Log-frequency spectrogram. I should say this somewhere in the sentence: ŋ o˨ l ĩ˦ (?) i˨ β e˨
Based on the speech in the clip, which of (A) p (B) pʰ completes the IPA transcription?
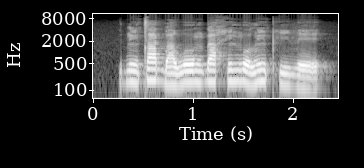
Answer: B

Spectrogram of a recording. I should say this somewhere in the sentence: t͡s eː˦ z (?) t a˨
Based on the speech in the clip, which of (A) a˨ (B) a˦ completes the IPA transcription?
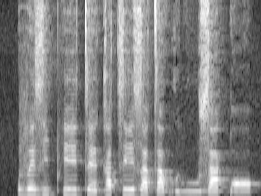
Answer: A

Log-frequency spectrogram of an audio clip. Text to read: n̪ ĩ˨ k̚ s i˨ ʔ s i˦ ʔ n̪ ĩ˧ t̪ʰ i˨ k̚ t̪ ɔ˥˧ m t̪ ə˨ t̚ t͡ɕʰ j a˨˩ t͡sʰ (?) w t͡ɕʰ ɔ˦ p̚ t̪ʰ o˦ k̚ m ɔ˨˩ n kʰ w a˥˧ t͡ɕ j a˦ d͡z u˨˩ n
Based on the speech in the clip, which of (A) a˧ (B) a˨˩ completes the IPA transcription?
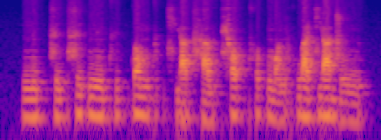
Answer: B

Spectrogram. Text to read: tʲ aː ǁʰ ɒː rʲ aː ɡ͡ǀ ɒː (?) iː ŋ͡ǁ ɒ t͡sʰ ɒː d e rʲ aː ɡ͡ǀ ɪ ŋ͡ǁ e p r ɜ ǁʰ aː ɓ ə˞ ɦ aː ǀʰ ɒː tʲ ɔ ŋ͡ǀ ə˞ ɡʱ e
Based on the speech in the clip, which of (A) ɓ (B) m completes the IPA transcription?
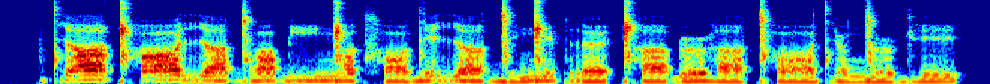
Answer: A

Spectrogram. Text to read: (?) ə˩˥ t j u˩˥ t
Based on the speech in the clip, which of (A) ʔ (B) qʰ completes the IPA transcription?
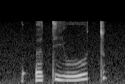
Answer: A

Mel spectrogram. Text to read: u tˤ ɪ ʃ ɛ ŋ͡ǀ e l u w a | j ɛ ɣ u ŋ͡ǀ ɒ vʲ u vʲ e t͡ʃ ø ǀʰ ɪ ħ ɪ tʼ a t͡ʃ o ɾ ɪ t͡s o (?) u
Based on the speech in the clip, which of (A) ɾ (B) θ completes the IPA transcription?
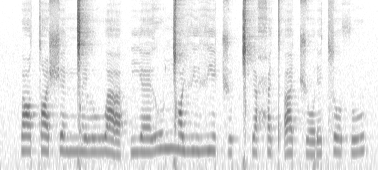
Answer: B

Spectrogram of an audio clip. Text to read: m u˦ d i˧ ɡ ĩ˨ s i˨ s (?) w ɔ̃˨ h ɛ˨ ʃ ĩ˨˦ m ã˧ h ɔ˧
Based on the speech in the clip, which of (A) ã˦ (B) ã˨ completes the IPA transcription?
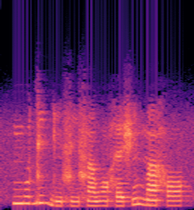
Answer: B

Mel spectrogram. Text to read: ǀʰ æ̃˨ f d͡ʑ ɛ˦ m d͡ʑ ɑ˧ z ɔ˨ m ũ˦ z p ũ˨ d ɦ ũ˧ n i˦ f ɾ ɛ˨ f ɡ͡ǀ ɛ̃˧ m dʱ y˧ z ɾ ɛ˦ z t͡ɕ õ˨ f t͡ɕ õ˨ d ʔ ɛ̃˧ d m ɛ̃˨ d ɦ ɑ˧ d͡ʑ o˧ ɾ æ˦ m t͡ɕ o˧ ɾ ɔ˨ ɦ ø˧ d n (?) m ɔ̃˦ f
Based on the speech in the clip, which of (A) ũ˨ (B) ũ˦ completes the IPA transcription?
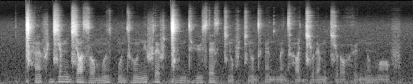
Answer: B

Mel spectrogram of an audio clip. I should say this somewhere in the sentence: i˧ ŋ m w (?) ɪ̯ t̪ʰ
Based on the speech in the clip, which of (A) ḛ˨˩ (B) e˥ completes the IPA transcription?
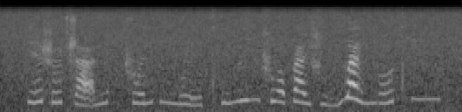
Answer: A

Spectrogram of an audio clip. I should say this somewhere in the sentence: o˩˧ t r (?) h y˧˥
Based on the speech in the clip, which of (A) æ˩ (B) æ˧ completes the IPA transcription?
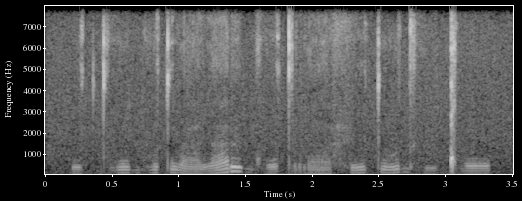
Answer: A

